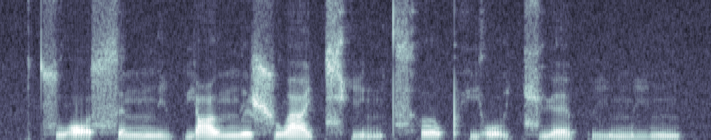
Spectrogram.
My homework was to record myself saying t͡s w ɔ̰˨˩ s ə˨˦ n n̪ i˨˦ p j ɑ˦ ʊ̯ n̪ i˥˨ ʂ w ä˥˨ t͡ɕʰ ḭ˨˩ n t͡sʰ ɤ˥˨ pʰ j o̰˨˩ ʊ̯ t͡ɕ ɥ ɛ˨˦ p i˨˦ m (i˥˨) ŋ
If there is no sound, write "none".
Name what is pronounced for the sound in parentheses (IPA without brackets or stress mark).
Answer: i˥˨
